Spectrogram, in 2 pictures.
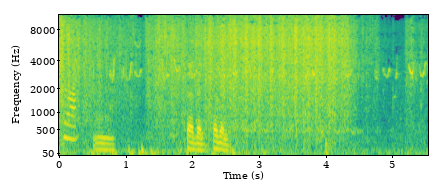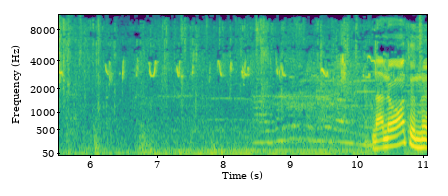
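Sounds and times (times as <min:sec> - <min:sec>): loud rustle: 0:00.0 - 0:06.5
chicks peeping: 0:00.0 - 0:11.0.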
